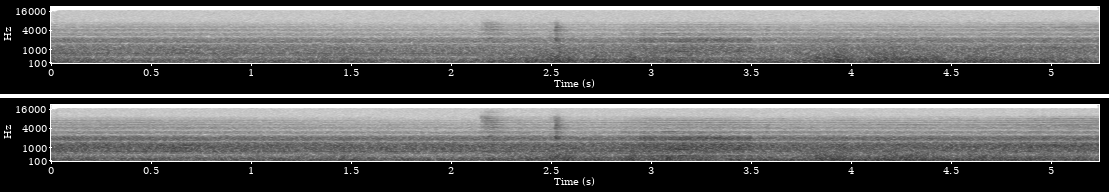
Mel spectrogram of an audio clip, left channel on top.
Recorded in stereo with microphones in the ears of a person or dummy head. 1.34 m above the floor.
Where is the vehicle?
35° right (ahead or behind).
